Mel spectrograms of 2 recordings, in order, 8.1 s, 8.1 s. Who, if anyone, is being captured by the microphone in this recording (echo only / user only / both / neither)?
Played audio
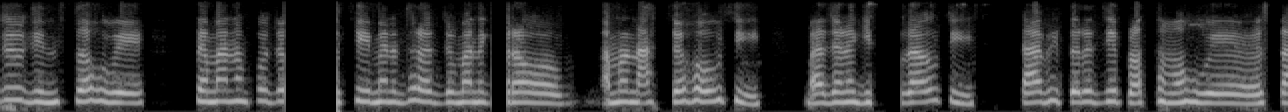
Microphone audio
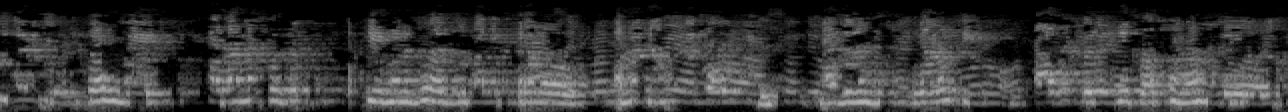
both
